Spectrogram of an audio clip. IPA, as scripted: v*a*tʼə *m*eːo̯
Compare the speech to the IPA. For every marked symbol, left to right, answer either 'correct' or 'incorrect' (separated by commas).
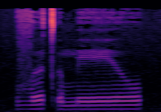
incorrect, correct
